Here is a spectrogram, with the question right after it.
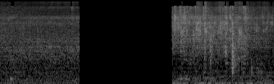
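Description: Sausage browning in a hot pan for biscuits and gravy, a steady close sizzle and crackle of frying fat, broken by a short silent gap before resuming louder, with no talking.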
